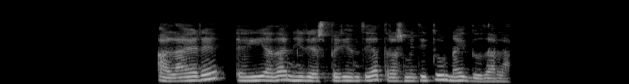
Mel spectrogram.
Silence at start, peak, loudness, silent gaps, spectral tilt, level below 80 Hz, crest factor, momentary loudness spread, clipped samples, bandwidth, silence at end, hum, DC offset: 1.6 s; -14 dBFS; -26 LUFS; 2.28-2.35 s; -5.5 dB/octave; -74 dBFS; 14 dB; 7 LU; under 0.1%; 8 kHz; 1.2 s; none; under 0.1%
